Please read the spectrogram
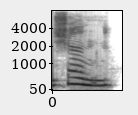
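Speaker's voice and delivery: "shun" said alone as one clear syllable; isolated sound. Shown as a demonstration. Phonics teacher modelling "shun" for children, slow and clear. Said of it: "Final syllable".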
